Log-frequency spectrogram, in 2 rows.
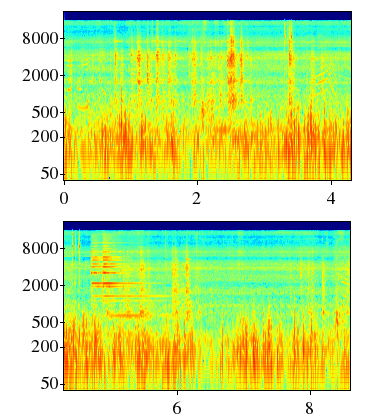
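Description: JCB 3DX backhoe loader's diesel engine running under load as its backhoe bucket drags and scrapes loose soil, with scattered clicks and knocks. A steady high tone, horn-like, sounds for about a second near the middle.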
